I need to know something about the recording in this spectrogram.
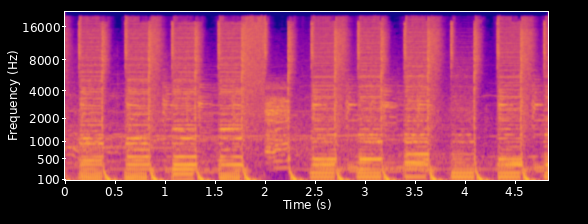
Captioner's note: audience applauding; upbeat music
